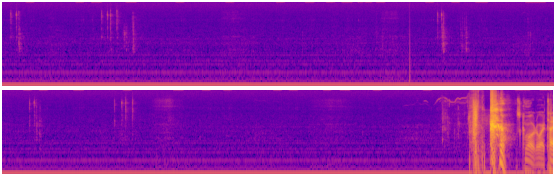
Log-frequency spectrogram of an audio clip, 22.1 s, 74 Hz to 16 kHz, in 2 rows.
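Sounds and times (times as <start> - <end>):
low electrical hum: 0.0 - 22.0
faint mouse clicks: 2.0 - 2.8, 8.1 - 9.4, 11.5 - 11.9, 13.2 - 13.8
sudden vocal burst: 20.4 - 21.3.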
